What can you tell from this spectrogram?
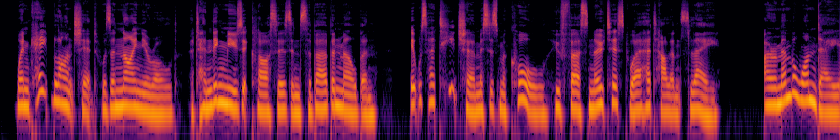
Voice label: english british podcasts

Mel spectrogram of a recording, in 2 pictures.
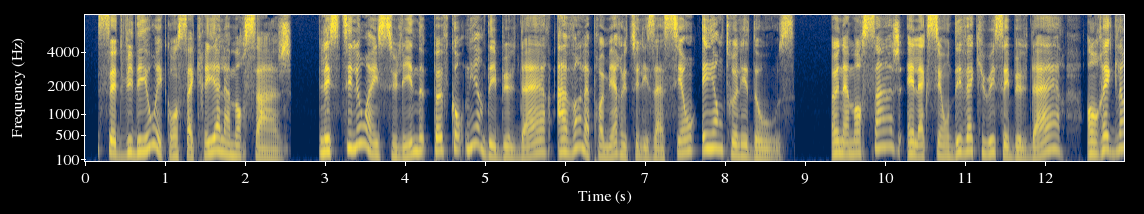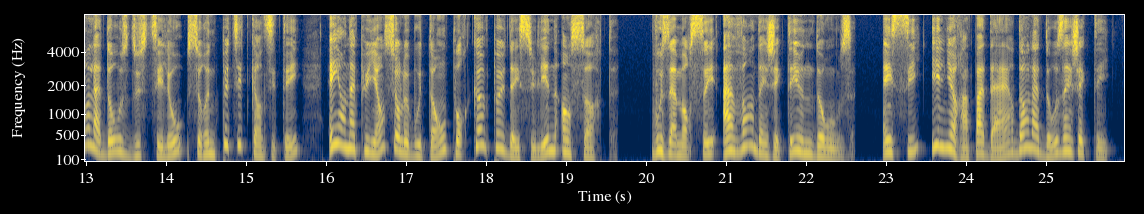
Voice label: french canadian medical narration

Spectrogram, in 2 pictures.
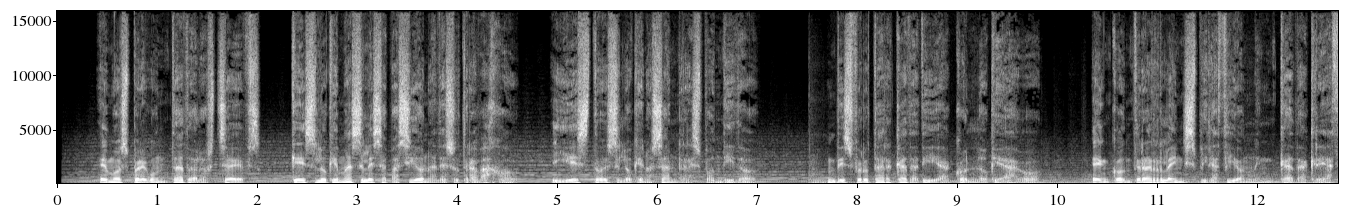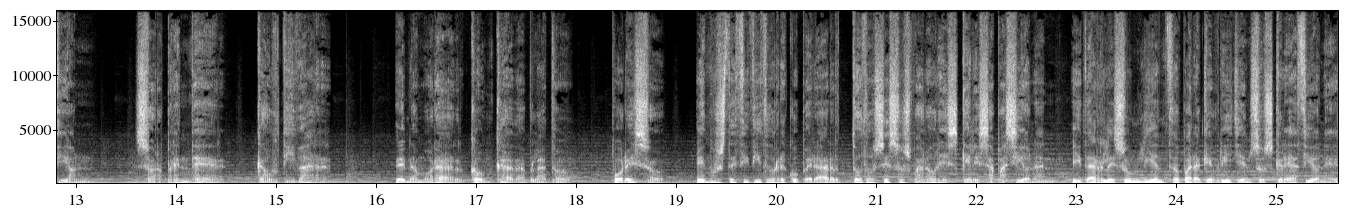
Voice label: spanish e-learning

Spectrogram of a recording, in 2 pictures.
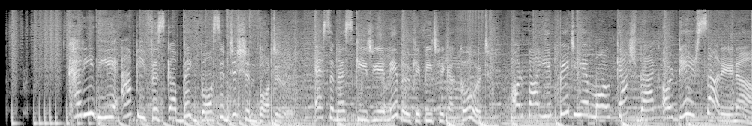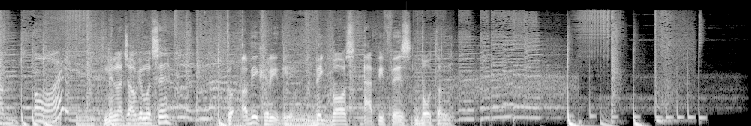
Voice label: hindi commercial, Hindi Voice Actors; professionelle indische Sprecherin

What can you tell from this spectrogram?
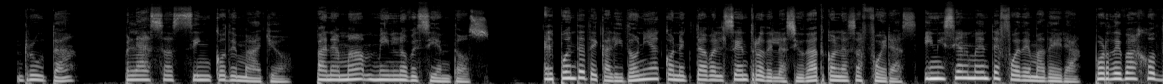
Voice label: spanish latin american narration

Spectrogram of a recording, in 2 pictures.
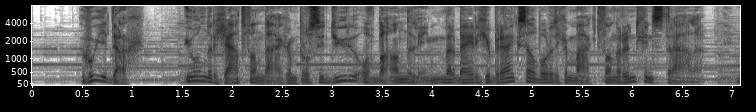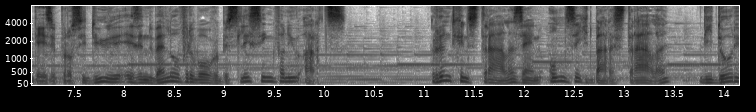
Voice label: flemish narration

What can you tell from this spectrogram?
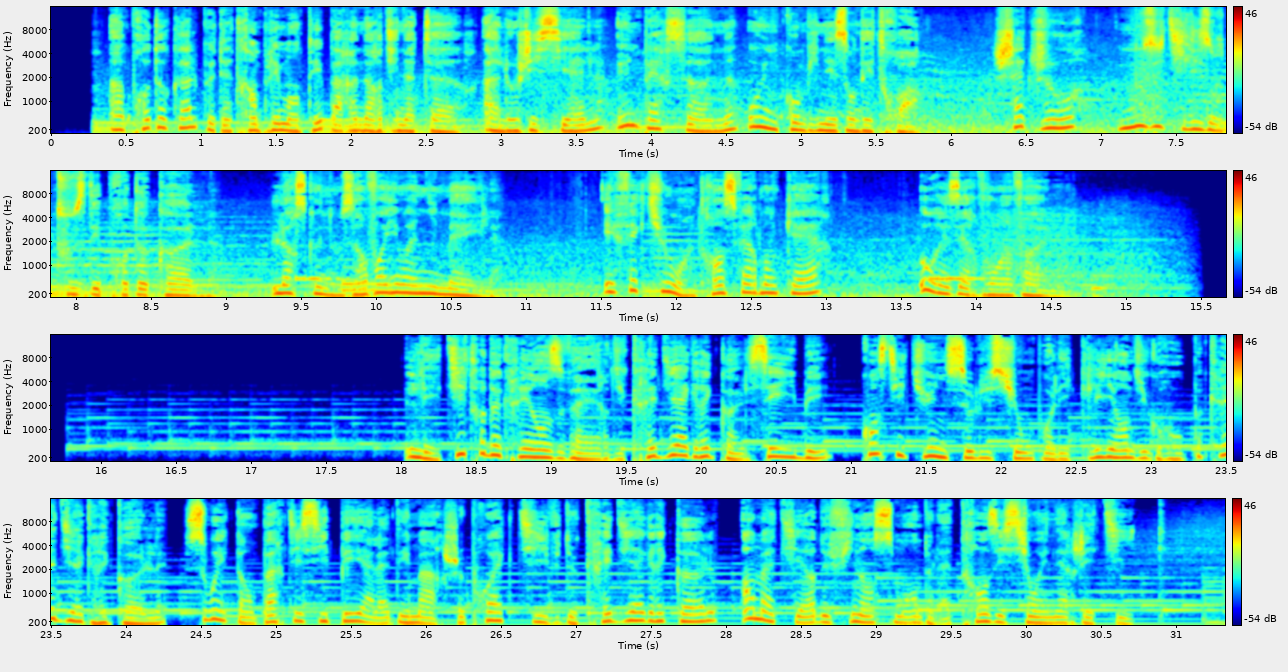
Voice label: french corporate videos

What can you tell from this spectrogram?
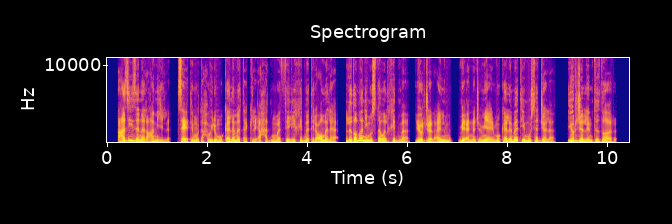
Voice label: arabic ivr

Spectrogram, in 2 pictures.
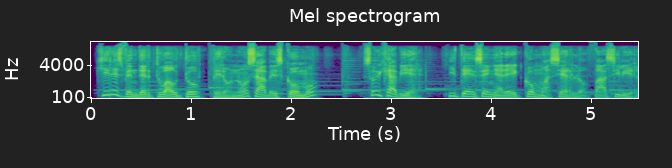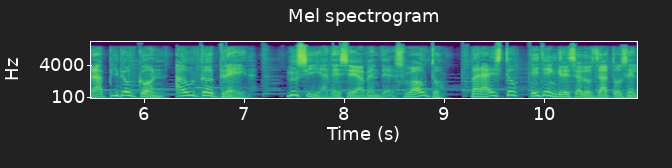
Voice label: Spanish Latin American corporate videos

